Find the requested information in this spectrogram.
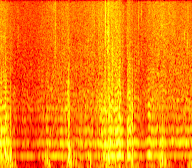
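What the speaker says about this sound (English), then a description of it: "So I'm just going to let the bees calm down a little bit." Honeybees buzz steadily around an open hive during a summer hive inspection, a dense layered drone of many wings with occasional louder passes close by.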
